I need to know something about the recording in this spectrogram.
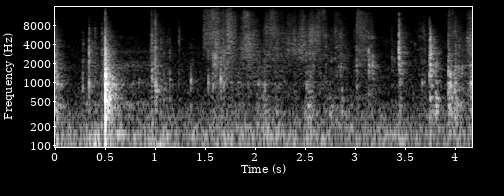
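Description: Polymer £20 banknotes rustling and crinkling as they are pulled from a plastic binder pocket and handled, with a sharp click about half a second in and a few smaller clicks.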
